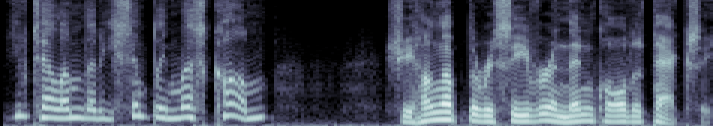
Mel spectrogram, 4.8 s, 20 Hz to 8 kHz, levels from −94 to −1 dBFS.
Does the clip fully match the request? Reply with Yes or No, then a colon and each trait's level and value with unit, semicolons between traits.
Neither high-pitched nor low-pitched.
Yes: medium, 175 Hz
